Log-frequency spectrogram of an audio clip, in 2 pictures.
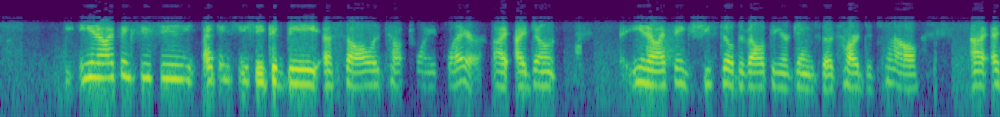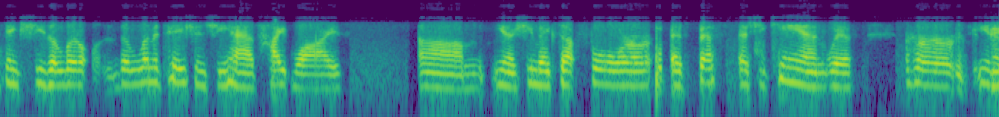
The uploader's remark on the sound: Wimbledon Conference Call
